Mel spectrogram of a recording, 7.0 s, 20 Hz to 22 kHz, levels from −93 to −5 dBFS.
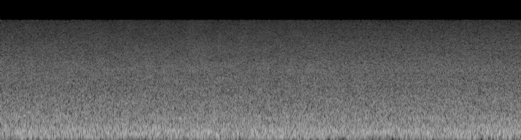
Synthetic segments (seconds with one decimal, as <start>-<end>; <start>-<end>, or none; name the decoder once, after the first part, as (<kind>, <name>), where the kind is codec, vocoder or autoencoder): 1.1-4.3 (codec, DAC)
